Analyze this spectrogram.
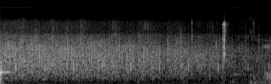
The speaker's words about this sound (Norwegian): Applaus til Betongbarna.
